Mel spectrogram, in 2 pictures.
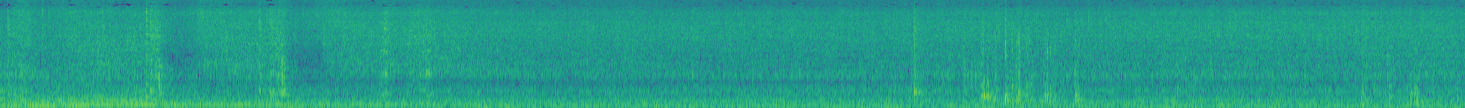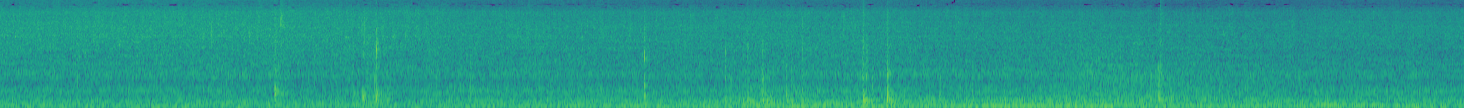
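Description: Squid pieces sizzling steadily as they stir-fry in a wok, with scattered sharp clicks of a metal spatula against the pan.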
